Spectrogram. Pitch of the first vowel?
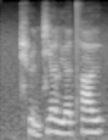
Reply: low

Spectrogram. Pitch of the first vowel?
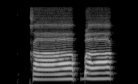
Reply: rising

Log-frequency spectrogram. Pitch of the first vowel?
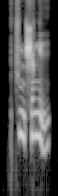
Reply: falling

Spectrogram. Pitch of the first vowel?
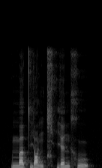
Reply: high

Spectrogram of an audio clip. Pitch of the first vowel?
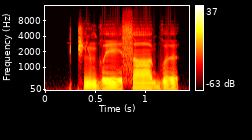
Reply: low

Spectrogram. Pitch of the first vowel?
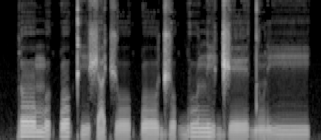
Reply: high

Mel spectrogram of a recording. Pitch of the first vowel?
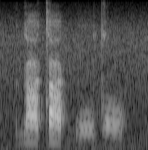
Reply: high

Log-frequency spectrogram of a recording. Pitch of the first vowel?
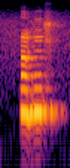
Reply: high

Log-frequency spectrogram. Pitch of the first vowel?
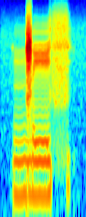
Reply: high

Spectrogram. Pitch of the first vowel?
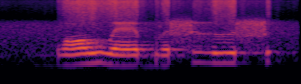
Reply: rising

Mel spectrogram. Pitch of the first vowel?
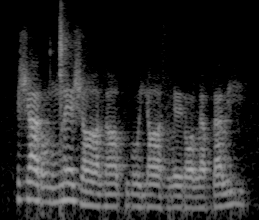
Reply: falling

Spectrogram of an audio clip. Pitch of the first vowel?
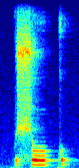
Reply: low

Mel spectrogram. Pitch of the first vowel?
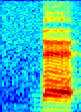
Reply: low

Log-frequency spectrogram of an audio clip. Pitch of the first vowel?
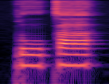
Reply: high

